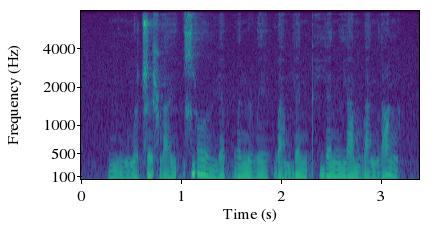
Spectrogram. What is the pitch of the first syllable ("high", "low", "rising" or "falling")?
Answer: low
